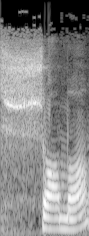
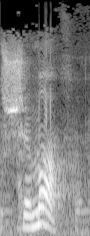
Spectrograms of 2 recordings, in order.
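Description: First: The stress is on the first syllable. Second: The stress is on the last syllable. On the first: It means there. "it's Mila El" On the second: It means her name. "On the last syllable"

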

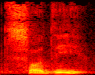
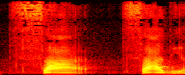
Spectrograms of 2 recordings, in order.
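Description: First: The first vowel is not an open 'a' sound. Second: The first vowel is an open 'a' sound. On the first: This is the form the old commentary marks. "But here it's a tzadi" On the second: This is the form the speaker always assumed. "I always thought it was tzadi, a patach"

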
